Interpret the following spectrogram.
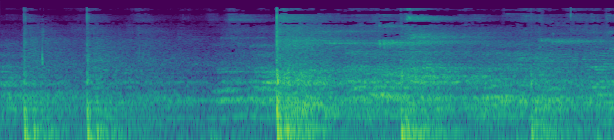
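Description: A volleyball is bounced twice on a concrete gym floor, then struck hard about three seconds in, the loudest hit. Further hits follow as play goes on, with the sound echoing around a large hall.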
